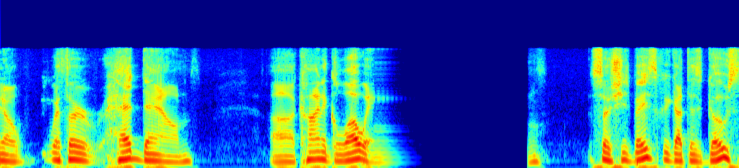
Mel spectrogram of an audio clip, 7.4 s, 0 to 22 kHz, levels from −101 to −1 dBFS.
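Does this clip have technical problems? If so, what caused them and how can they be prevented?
Yes. A call audio freeze runs from 3.76 to 5.30 s. The last sound trails off as a fading buzz or hiss into about 1.2 s of silence. Then speech resumes where it stopped, so the gap adds delay without losing anything. The likely cause is late packets draining the jitter buffer. A more stable network path or a larger adaptive jitter buffer would prevent it.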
